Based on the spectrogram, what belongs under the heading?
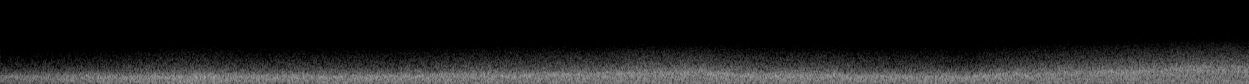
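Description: Steady low rumbling noise with no distinct tone or rhythm, growing a little brighter near the end.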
